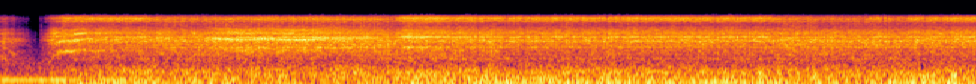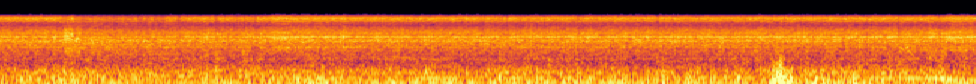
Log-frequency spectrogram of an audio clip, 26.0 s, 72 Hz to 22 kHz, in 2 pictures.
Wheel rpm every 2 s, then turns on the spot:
110, 220, 230, 230, 230, 230, 230, 230, 230, 230, 230, 230, 230.
none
